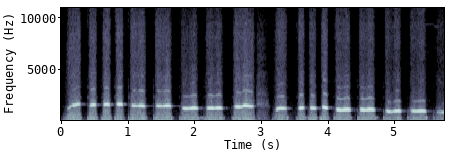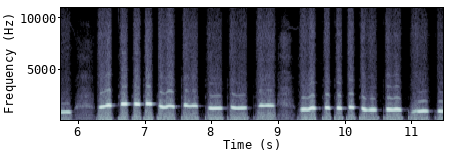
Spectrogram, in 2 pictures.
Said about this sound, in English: Somebody else want to whistle?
